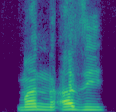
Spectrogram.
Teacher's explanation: নুন সাকিনটাকে বিনা গুন্নায় তাড়াতাড়ি পড়তে হবে। বিনা গুন্নায় জাহের করে তাড়াতাড়ি পড়তে হবে। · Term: ইজহার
